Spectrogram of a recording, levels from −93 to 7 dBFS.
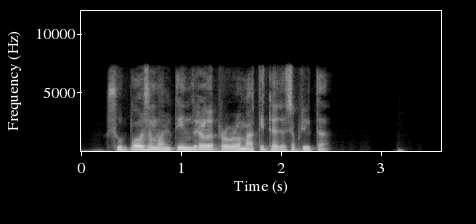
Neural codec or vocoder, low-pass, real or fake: codec, 16 kHz, 1 kbps, FreqCodec, larger model; 7.2 kHz; fake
